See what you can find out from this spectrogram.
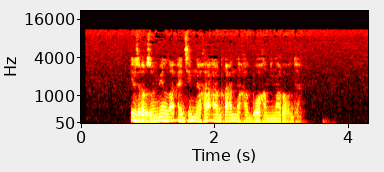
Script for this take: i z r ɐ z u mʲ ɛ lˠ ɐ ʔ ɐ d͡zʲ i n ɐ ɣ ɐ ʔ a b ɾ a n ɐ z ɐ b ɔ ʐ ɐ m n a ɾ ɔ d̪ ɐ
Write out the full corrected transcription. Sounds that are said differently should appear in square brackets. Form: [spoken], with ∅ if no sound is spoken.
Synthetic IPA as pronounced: i z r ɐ z u mʲ ɛ lˠ ɐ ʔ [a] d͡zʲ i n ɐ ɣ ɐ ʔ a b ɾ a n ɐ [ɣ] ɐ b ɔ [ɣ] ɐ m n a ɾ ɔ d̪ ɐ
